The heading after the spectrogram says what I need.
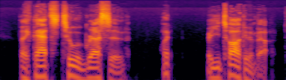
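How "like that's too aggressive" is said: plain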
